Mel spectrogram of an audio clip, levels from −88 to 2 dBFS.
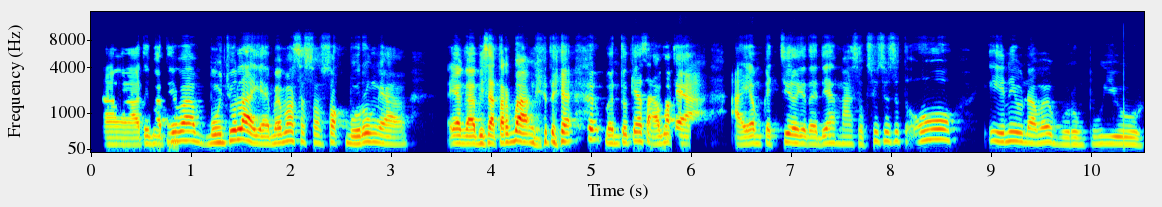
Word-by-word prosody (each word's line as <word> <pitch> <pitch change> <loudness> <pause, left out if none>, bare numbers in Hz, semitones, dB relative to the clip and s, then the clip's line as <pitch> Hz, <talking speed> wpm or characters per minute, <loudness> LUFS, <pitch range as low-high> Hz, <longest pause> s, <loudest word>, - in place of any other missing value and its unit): Nah, 135 -1 -2
tiba-tiba 190 +7 0
muncullah 220 +8 +6
ya 150 -1 0
memang 190 +6 +2
sesosok 180 -2 -4
burung 180 +5 +1
yang 145 -3 -2 0.4
yang 165 -1 +3
nggak 155 0 +5
bisa 160 +1 +5
terbang, 180 +1 +6
gitu 200 -1 -3
ya. 195 -2 +3 0.3
Bentuknya 175 +5 -1
sama - - 0
kayak - - +1 0.4
ayam 155 +3 -1
kecil 160 +3 -2
gitu. 145 -2 -2
Dia 160 +4 -3
masuk 150 -1 -10
se 205 +7 -10
se 205 - -6
set, 205 0 -9
oh, 235 +4 -1 0.3
ini 205 0 -1
namanya 175 0 -2
burung 140 -1 -9
puyuh, 150 -3 -7
165 Hz, 170 wpm, -22 LUFS, 150-195 Hz, 0.4 s, muncullah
